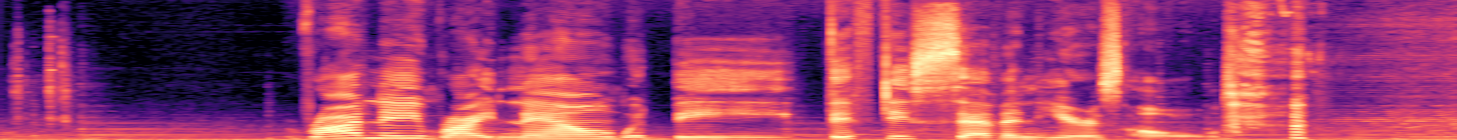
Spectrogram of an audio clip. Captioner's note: chuckles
